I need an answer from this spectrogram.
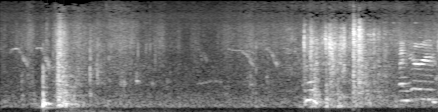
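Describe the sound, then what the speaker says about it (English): A chicken clucks in a few short bursts, fairly close, inside a barn, with some rustling and other faint bird sounds in between. "I hear you, chicken."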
